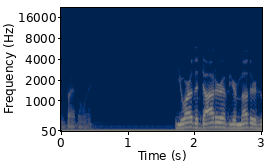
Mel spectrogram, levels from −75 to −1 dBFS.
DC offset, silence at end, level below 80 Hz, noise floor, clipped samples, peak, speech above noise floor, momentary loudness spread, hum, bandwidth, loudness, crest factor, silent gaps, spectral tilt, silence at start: 2%; 0 s; -66 dBFS; -65 dBFS; under 0.1%; -20 dBFS; 30 dB; 18 LU; none; 10.5 kHz; -36 LUFS; 16 dB; none; -8 dB/octave; 0 s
